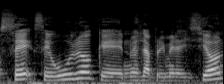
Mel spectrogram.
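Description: A woman's ordinary speaking voice at a medium pitch. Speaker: rapper. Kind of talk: interview chat.

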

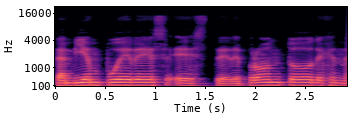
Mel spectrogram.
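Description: A man is talking. His voice rests at a medium pitch. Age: 30s. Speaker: podcast host. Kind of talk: solo podcast monologue. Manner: casual, with many fillers.

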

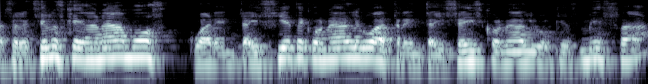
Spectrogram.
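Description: At a very slow pace and with hardly any pauses, a man with a fairly high pitch sounds somewhat breathy, his pitch varying in an ordinary way. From Bolivia, La Paz. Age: 40s. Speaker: politician. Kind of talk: interview.

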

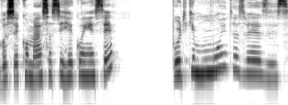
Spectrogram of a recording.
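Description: The woman's voice is high-pitched, with a dark, mellow tone. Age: 30s. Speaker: bank branch manager. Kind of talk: interview testimony. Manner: hesitant, many fillers.

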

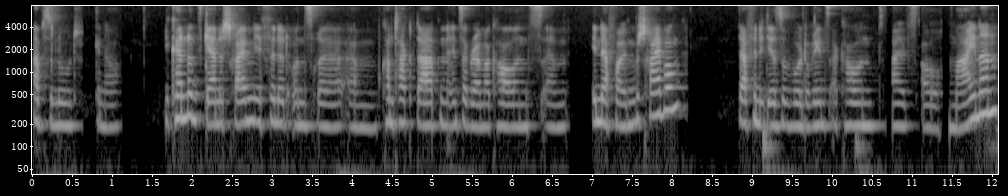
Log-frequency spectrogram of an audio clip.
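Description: A woman at medium pitch with an unremarkable speaking voice, fairly even intonation and a fairly slow pace. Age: 20s. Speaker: podcast host, astrologer. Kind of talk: casual chat.

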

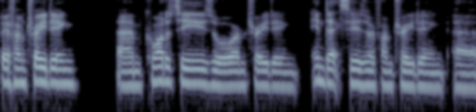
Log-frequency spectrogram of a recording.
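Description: A man speaks in an ordinary speaking voice at a medium pitch, with normal rise and fall and a dry, close sound free of echo. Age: 30s. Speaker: trading educator. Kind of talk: interview.

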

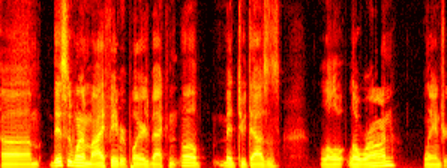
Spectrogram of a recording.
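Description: In a very clean recording with a silent background and a dry, close sound with no echo, a man with a plain, everyday voice speaks fairly slowly at a medium pitch with fairly even intonation. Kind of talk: mock game-show host patter, casual banter.

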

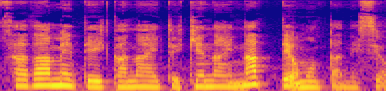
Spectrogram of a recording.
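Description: A woman's voice with ordinary pitch variation. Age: 30s. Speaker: podcast host, guesthouse owner. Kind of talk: solo casual monologue. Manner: hesitant, many fillers.

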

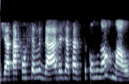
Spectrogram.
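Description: The pace here is moderate, with ordinary pitch variation. It is a normal speaking voice. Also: woman. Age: 20s. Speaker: artist and theatre student. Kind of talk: casual chat.

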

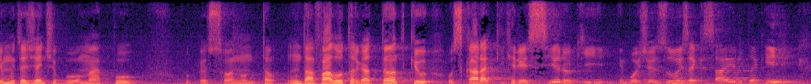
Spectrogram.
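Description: Amid noticeable background noise, a man speaks at a fairly slow pace with ordinary pitch variation. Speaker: rapper. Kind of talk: casual chat.

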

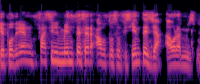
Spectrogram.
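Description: A man speaks in a high pitch. The sound is dry and close with no echo. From Mexico. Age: 20s. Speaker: university student, podcast co-host. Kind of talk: casual chat.

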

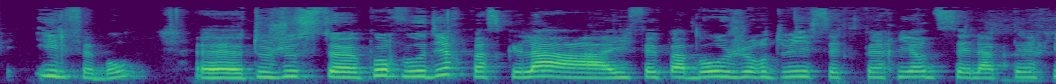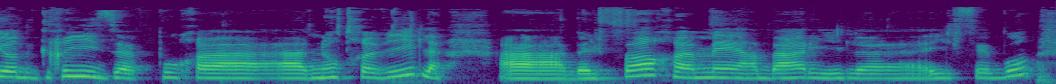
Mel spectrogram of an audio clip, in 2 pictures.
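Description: A woman with a plain, everyday voice, fairly high in pitch, at a fairly slow pace with ordinary pitch variation, in a very clean recording with a silent background. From Italy. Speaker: language teacher. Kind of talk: interview.

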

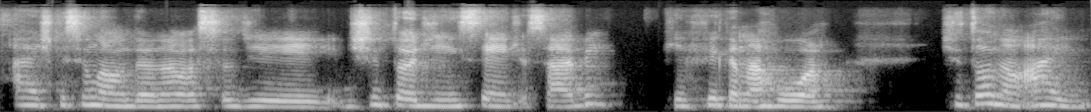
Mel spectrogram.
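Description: A woman talks at a fairly quick pace and a medium pitch, somewhat breathy, with fairly even intonation. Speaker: physical education professional. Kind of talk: casual interview.

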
